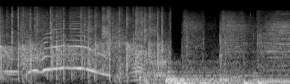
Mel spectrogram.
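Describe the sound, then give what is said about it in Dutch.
A studio audience at a festive TV broadcast claps and cheers, with a rising and falling whoop over dense applause, then low thumping beats come in beneath the continuing noise. “Applaus voor de helden.”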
